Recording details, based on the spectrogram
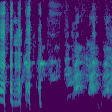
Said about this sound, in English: Okay, we're back now that the dogs have calmed down.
